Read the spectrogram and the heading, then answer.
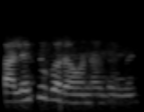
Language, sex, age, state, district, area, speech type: Gujarati, female, 18-30, Gujarat, Surat, urban, conversation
